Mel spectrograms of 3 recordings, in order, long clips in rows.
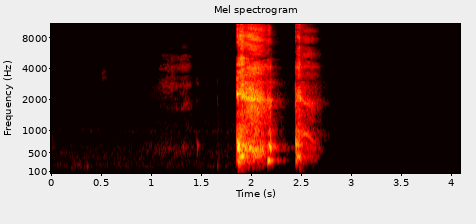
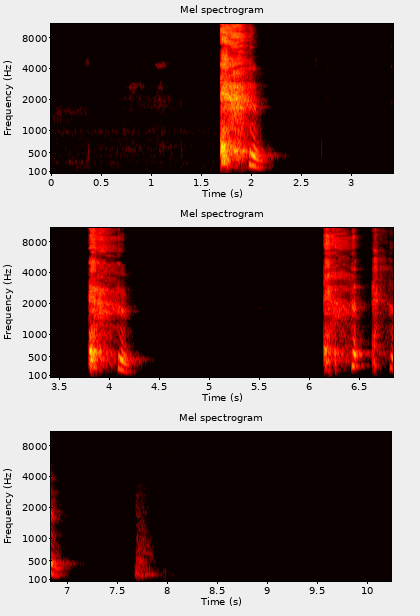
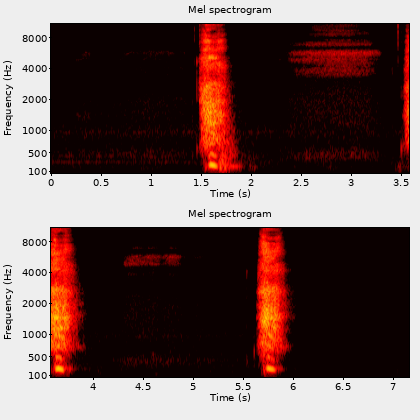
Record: cough_length: 4.1 s
cough_amplitude: 32459
cough_signal_mean_std_ratio: 0.25
three_cough_length: 10.2 s
three_cough_amplitude: 29758
three_cough_signal_mean_std_ratio: 0.22
exhalation_length: 7.2 s
exhalation_amplitude: 22856
exhalation_signal_mean_std_ratio: 0.26
survey_phase: alpha (2021-03-01 to 2021-08-12)
age: 18-44
gender: Female
wearing_mask: 'No'
symptom_fatigue: true
symptom_headache: true
symptom_change_to_sense_of_smell_or_taste: true
symptom_onset: 11 days
smoker_status: Never smoked
respiratory_condition_asthma: false
respiratory_condition_other: false
recruitment_source: Test and Trace
submission_delay: 1 day
covid_test_result: Positive
covid_test_method: RT-qPCR
covid_ct_value: 18.5
covid_ct_gene: ORF1ab gene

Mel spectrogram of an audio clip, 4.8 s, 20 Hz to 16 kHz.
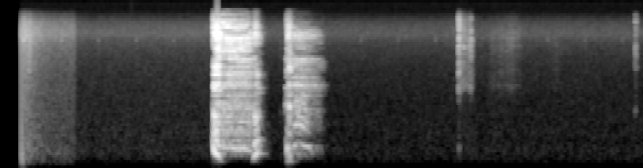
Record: cough_length: 4.8 s
cough_amplitude: 25315
cough_signal_mean_std_ratio: 0.23
survey_phase: beta (2021-08-13 to 2022-03-07)
age: 45-64
gender: Male
wearing_mask: 'No'
symptom_cough_any: true
symptom_runny_or_blocked_nose: true
symptom_fever_high_temperature: true
symptom_onset: 4 days
smoker_status: Never smoked
respiratory_condition_asthma: false
respiratory_condition_other: false
recruitment_source: Test and Trace
submission_delay: 2 days
covid_test_result: Positive
covid_test_method: RT-qPCR
covid_ct_value: 15.8
covid_ct_gene: ORF1ab gene
covid_ct_mean: 16.2
covid_viral_load: 4800000 copies/ml
covid_viral_load_category: High viral load (>1M copies/ml)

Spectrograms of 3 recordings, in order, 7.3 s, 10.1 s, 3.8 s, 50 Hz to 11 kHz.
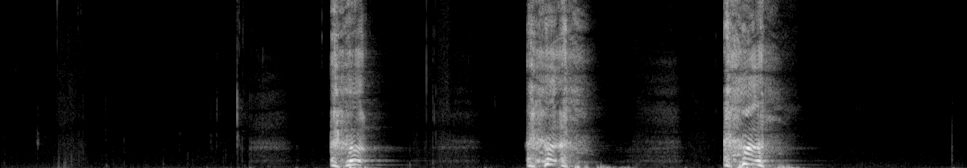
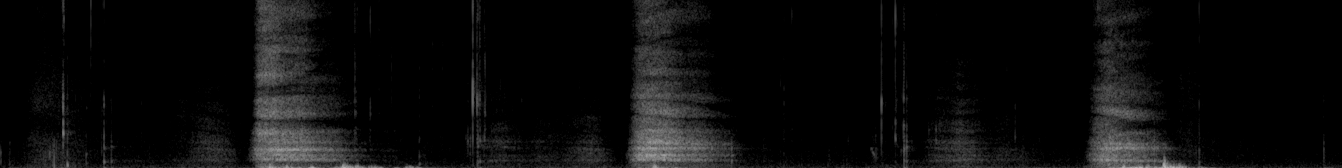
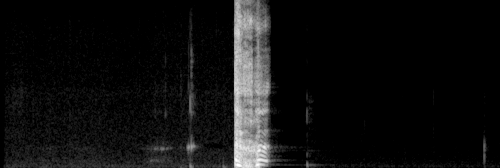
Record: three_cough_length: 7.3 s
three_cough_amplitude: 20873
three_cough_signal_mean_std_ratio: 0.27
exhalation_length: 10.1 s
exhalation_amplitude: 2297
exhalation_signal_mean_std_ratio: 0.38
cough_length: 3.8 s
cough_amplitude: 32768
cough_signal_mean_std_ratio: 0.19
survey_phase: alpha (2021-03-01 to 2021-08-12)
age: 45-64
gender: Male
wearing_mask: 'Yes'
symptom_cough_any: true
symptom_loss_of_taste: true
symptom_onset: 3 days
smoker_status: Never smoked
respiratory_condition_asthma: false
respiratory_condition_other: false
recruitment_source: Test and Trace
submission_delay: 1 day
covid_test_result: Positive
covid_test_method: RT-qPCR
covid_ct_value: 16.3
covid_ct_gene: ORF1ab gene
covid_ct_mean: 16.7
covid_viral_load: 3400000 copies/ml
covid_viral_load_category: High viral load (>1M copies/ml)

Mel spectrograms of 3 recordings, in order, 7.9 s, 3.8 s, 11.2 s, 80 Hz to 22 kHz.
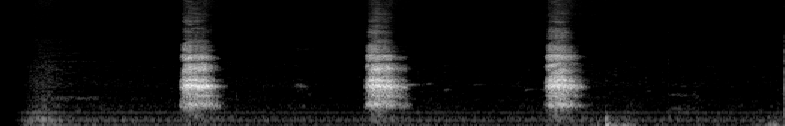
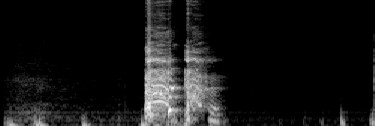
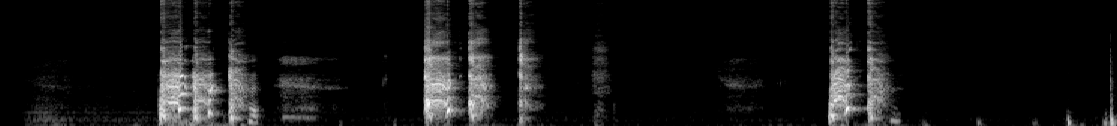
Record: exhalation_length: 7.9 s
exhalation_amplitude: 29224
exhalation_signal_mean_std_ratio: 0.32
cough_length: 3.8 s
cough_amplitude: 32020
cough_signal_mean_std_ratio: 0.35
three_cough_length: 11.2 s
three_cough_amplitude: 32768
three_cough_signal_mean_std_ratio: 0.3
survey_phase: alpha (2021-03-01 to 2021-08-12)
age: 18-44
gender: Female
wearing_mask: 'No'
symptom_cough_any: true
symptom_abdominal_pain: true
symptom_fatigue: true
symptom_fever_high_temperature: true
symptom_headache: true
symptom_onset: 2 days
smoker_status: Never smoked
respiratory_condition_asthma: false
respiratory_condition_other: false
recruitment_source: Test and Trace
submission_delay: 1 day
covid_test_result: Positive
covid_test_method: RT-qPCR
covid_ct_value: 28.5
covid_ct_gene: ORF1ab gene
covid_ct_mean: 29.1
covid_viral_load: 290 copies/ml
covid_viral_load_category: Minimal viral load (< 10K copies/ml)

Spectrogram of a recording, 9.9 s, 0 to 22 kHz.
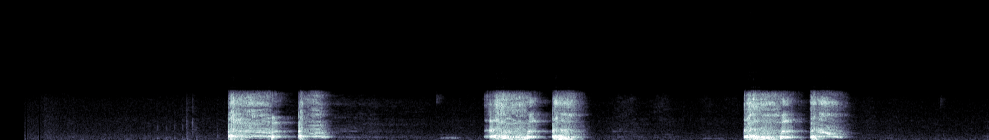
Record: three_cough_length: 9.9 s
three_cough_amplitude: 32664
three_cough_signal_mean_std_ratio: 0.37
survey_phase: beta (2021-08-13 to 2022-03-07)
age: 45-64
gender: Male
wearing_mask: 'No'
symptom_cough_any: true
symptom_runny_or_blocked_nose: true
symptom_shortness_of_breath: true
symptom_sore_throat: true
symptom_fatigue: true
symptom_onset: 5 days
smoker_status: Never smoked
respiratory_condition_asthma: false
respiratory_condition_other: false
recruitment_source: Test and Trace
submission_delay: 2 days
covid_test_result: Positive
covid_test_method: ePCR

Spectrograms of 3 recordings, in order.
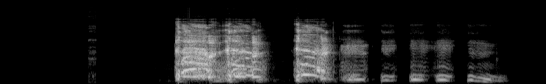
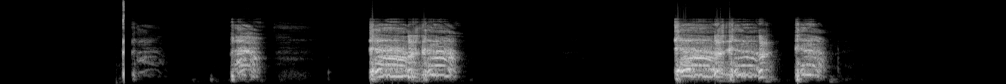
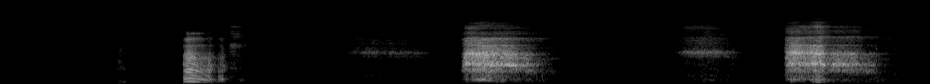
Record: cough_length: 5.5 s
cough_amplitude: 30583
cough_signal_mean_std_ratio: 0.44
three_cough_length: 10.1 s
three_cough_amplitude: 32768
three_cough_signal_mean_std_ratio: 0.4
exhalation_length: 9.3 s
exhalation_amplitude: 8874
exhalation_signal_mean_std_ratio: 0.35
survey_phase: beta (2021-08-13 to 2022-03-07)
age: 65+
gender: Male
wearing_mask: 'No'
symptom_cough_any: true
symptom_runny_or_blocked_nose: true
symptom_onset: 4 days
smoker_status: Never smoked
respiratory_condition_asthma: false
respiratory_condition_other: false
recruitment_source: REACT
submission_delay: 2 days
covid_test_result: Negative
covid_test_method: RT-qPCR
influenza_a_test_result: Negative
influenza_b_test_result: Negative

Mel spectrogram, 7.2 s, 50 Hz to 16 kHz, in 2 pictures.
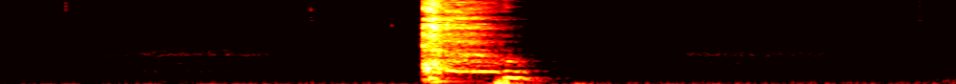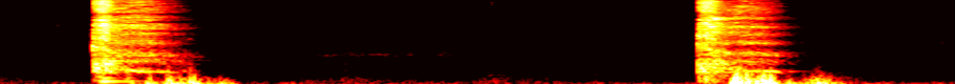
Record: three_cough_length: 7.2 s
three_cough_amplitude: 17029
three_cough_signal_mean_std_ratio: 0.31
survey_phase: alpha (2021-03-01 to 2021-08-12)
age: 18-44
gender: Female
wearing_mask: 'No'
symptom_none: true
smoker_status: Ex-smoker
respiratory_condition_asthma: false
respiratory_condition_other: false
recruitment_source: REACT
submission_delay: 1 day
covid_test_result: Negative
covid_test_method: RT-qPCR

